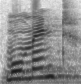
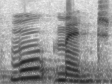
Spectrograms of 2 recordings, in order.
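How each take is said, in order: First: Said in the usual way. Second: movement in two separate beats, मू-मेंट; syllable by syllable. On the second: Shown as a demonstration. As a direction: pause before the meant of movement. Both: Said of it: "syllable division हैं".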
